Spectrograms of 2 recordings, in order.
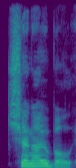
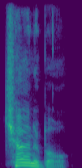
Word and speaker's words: Chernobyl: But by the way, I've discovered it's not pronounced Chernobyl, it's Chernobyl. So from now on, really? – Yeah, it's Chernobyl.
